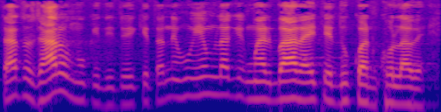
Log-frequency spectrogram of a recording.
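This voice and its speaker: A man's voice: a little high, brisk. A man, telling folk comic stories and acting out lisping characters. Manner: lively joke-telling with sung bits and acted lisping voices. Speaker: folk comedian. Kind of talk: dayro comic storytelling.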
